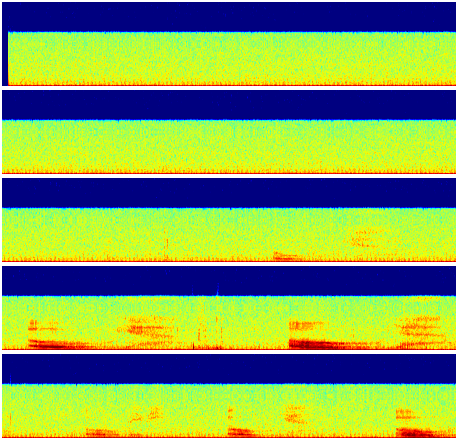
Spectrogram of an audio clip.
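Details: Guinea pig named Caramel indoors, giving a burst of short squeaky calls in the second half, several rising and falling chirps clustered together over steady low background hum.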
